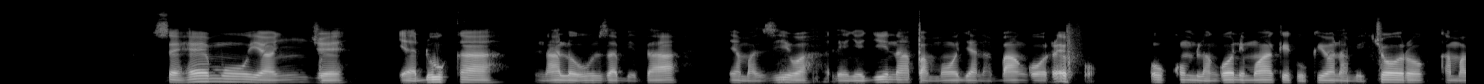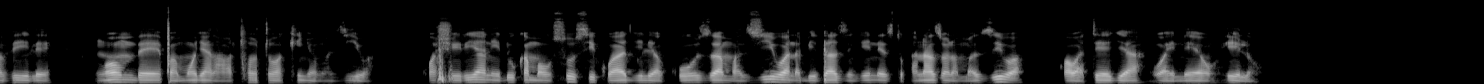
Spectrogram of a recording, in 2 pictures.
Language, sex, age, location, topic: Swahili, male, 18-24, Dar es Salaam, finance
